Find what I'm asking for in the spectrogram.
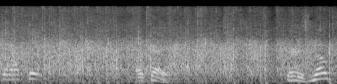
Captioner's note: audience clapping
